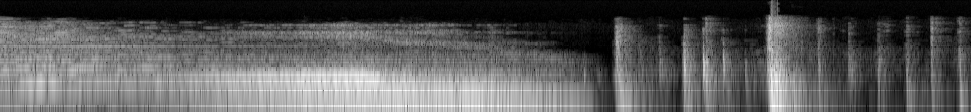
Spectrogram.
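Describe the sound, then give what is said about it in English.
A low droning rumble winds down and cuts off, followed by a series of sharp knocks on a door, irregular, with one especially heavy thump among them. “Yes, how'd you knock?”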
